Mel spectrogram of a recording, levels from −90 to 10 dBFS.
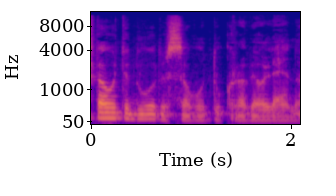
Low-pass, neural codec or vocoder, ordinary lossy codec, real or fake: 10.8 kHz; none; MP3, 64 kbps; real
